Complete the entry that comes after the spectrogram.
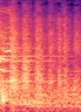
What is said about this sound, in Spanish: Oh, veo que has encontrado esta estación de trenes. ¿Sabes? Pasan, cosas, muy, extrañas, aquí.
